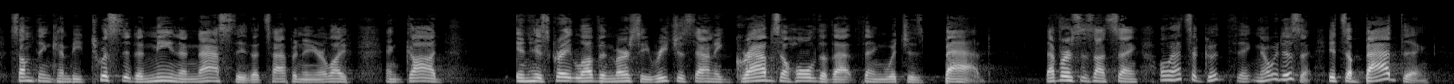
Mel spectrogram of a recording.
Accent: Jersey Shore, New Jersey, United States; I grew up near the Jersey Shore

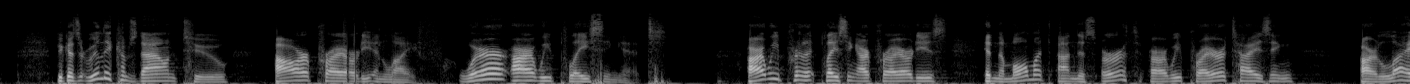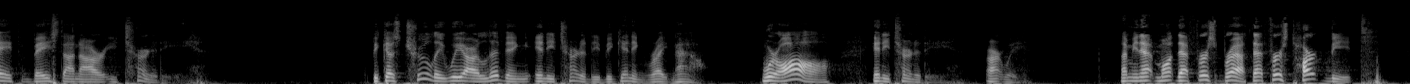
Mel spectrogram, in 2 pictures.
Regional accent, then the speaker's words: United States; as an American

